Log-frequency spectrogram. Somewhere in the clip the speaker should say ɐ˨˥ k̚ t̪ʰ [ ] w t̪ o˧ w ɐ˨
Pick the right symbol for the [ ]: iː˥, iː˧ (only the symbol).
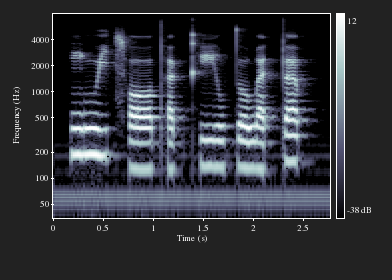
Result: iː˧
